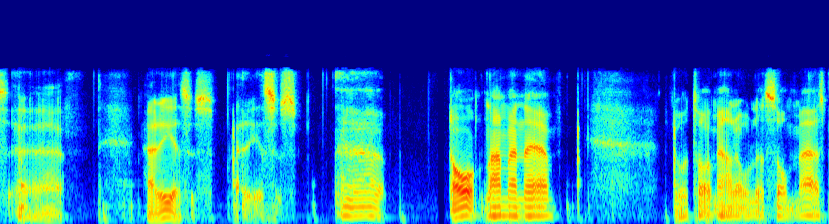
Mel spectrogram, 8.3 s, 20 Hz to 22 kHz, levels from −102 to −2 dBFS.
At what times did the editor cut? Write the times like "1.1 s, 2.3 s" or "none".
none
